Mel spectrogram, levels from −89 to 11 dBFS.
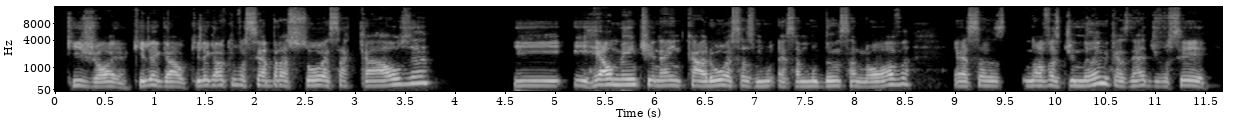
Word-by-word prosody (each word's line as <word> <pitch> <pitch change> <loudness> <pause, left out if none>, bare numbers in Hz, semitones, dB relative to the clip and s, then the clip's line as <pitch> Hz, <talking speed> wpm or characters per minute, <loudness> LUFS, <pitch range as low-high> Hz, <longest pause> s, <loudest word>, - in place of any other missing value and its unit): Que 185 0 0
joia, 150 -5 +1
que 165 - +3
legal. 160 -6 +1
Que 135 - -9
legal 185 +2 0
que 205 - -9
você 185 -1 -2
abraçou 180 0 0
essa 175 0 -3
causa 210 +12 +1 0.8
e 170 0 -2
e 180 -2 0
realmente, 205 0 +4
né, 175 +1 -1
encarou 175 +1 +3
essas 170 -2 -3
mu 160 +2 -2
essa 155 0 -5
mudança 165 +1 0
nova. 165 +9 +1 0.4
Essas 165 0 -2 0.2
novas 175 0 -1
dinâmicas, 175 +1 +1
né, 175 +3 -3
de 160 -3 -11
você, 165 +1 -1
175 Hz, 140 wpm, -21 LUFS, 160-185 Hz, 0.8 s, realmente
